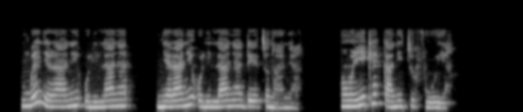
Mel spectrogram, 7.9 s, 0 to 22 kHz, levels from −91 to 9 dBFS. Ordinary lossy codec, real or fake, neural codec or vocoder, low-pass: none; real; none; none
